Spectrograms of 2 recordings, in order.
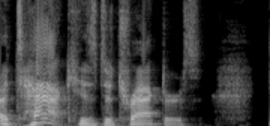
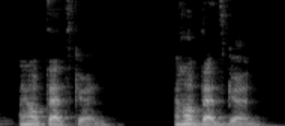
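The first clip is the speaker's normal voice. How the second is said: ordinary delivery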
